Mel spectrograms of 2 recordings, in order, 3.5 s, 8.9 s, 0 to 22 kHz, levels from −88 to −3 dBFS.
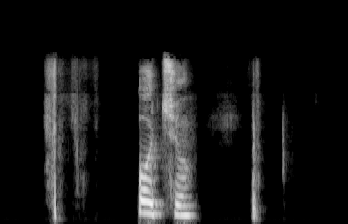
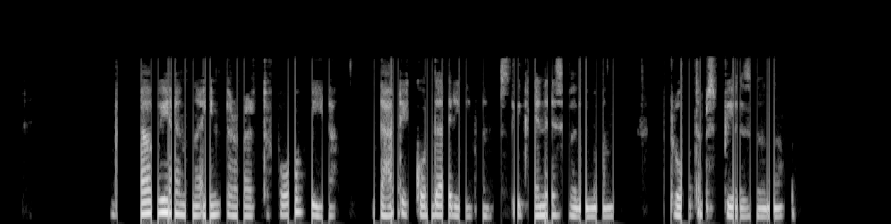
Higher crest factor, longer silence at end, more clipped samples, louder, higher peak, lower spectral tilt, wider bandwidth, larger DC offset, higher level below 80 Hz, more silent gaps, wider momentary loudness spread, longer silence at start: about the same, 20 dB vs 22 dB; second, 0.9 s vs 1.1 s; neither; first, -17 LUFS vs -23 LUFS; about the same, 0 dBFS vs -2 dBFS; second, -3.5 dB/octave vs -6.5 dB/octave; about the same, 8.2 kHz vs 7.8 kHz; neither; second, -60 dBFS vs -50 dBFS; second, none vs 1.30-1.40 s, 2.72-2.78 s, 3.58-3.64 s, 4.78-4.82 s, 6.30-6.37 s, 6.49-6.54 s; first, 22 LU vs 17 LU; second, 0.45 s vs 1.1 s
